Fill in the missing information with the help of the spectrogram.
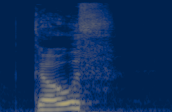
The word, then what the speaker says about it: Goethe: One day, a desperate Goethe. Is that how it's pronounced? – Yes.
